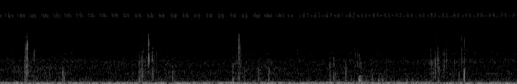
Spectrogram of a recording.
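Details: Night crickets in Zwettl, Austria, following a recent thunderstorm: a continuous high, finely pulsed chirping hangs above sharp footstep crunches and a deep background hum.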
